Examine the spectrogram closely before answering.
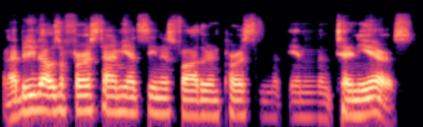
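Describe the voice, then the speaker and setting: A man's voice: medium pitch, fairly quick, dry recording, rough recording. Laid-back Jamaican man, dry close sound. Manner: relaxed, rambling, many "you know"s, laughs easily. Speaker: film director. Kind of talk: casual interview answers. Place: home in Los Angeles.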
